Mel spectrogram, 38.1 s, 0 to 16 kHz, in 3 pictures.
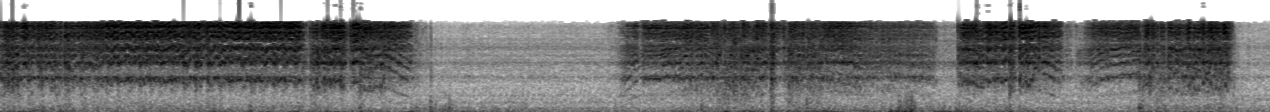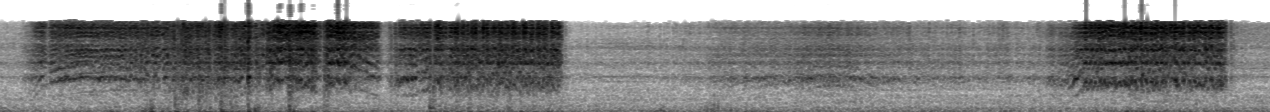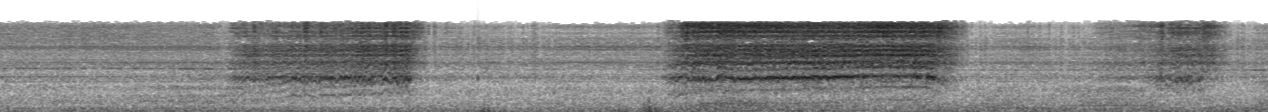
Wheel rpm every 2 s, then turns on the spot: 270, 240, 20, 130, 170, 120, 100, 190, 130, 50, 60, 70, 80, 10, 50, 10, 80, 40, 30.
none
